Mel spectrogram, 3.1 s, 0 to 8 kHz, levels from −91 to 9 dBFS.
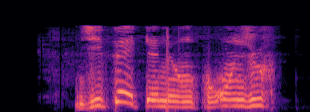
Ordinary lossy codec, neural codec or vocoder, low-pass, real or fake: AAC, 16 kbps; none; 7.2 kHz; real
